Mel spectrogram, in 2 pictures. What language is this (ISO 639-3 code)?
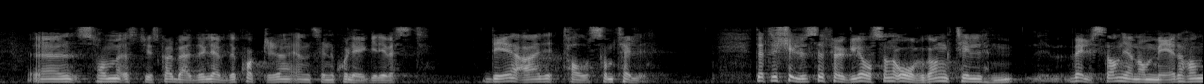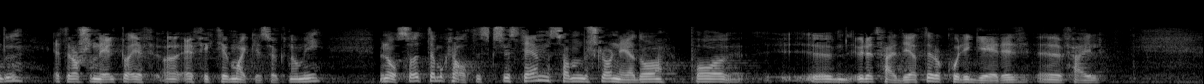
nob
